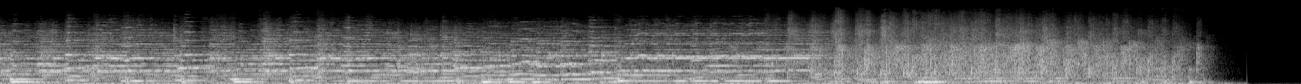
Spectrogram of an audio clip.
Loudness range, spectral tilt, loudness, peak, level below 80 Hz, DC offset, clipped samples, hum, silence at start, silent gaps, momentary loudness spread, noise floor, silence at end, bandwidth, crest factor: 3 LU; -6.5 dB/octave; -14 LUFS; 0 dBFS; -30 dBFS; under 0.1%; under 0.1%; none; 0 s; none; 6 LU; -70 dBFS; 0.7 s; 12 kHz; 14 dB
